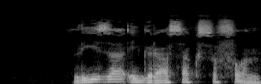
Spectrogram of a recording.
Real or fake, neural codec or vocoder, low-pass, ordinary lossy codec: real; none; 10.8 kHz; MP3, 48 kbps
